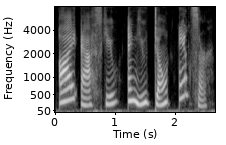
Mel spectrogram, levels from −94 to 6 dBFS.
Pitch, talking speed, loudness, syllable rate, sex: 280 Hz, 155 wpm, -19 LUFS, 4.0 syllables/s, female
